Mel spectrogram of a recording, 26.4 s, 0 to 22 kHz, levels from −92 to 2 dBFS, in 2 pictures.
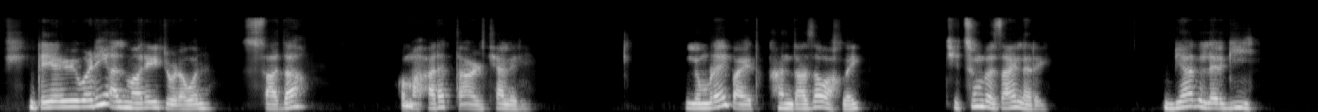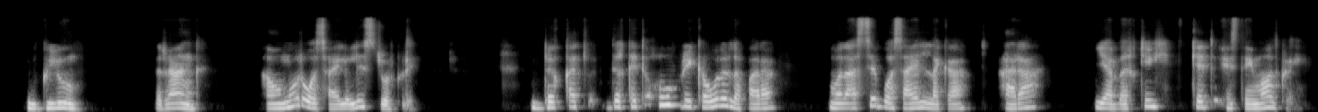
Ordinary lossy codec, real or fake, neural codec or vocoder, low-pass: none; fake; codec, 24 kHz, 1.2 kbps, DualCodec; 10.8 kHz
